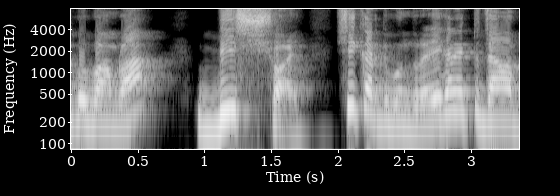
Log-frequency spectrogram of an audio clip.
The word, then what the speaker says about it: বিস্ময়: এই যে ম ফলাটা কিন্তু চন্দ্রবিন্দু আকারে উচ্চারিত হবে, বিস্ময়।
